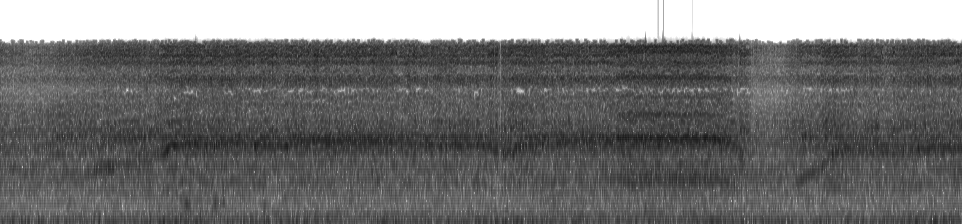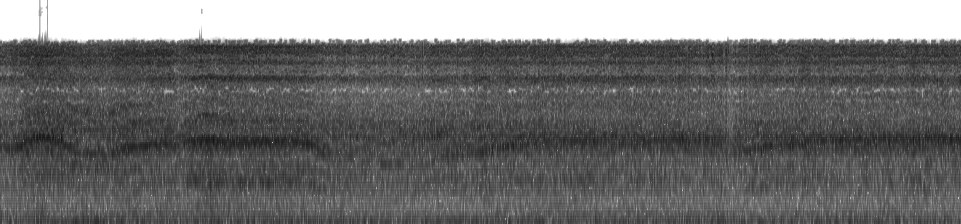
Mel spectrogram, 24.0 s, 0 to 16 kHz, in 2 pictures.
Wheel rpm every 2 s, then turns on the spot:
100, 180, 190, 190, 160, 150, 160, 180, 150, 180, 190, 190.
none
